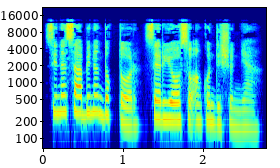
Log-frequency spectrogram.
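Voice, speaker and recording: A woman's voice: medium pitch, sing-song, normal speed, mellow, no room sound, clean studio sound, natural voice. A woman with a Filipino accent voicing a hurt, guarded doctor and mother in a dramatic story.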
